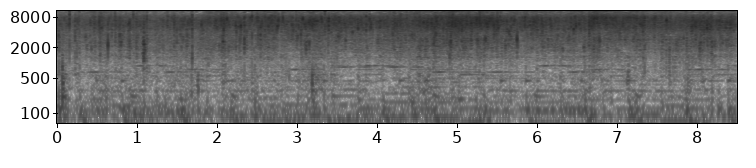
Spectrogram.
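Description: Quail pieces and sliced garlic sizzling in hot oil in a wok, turned over with a wooden spatula that scrapes and clicks against the pan now and then.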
